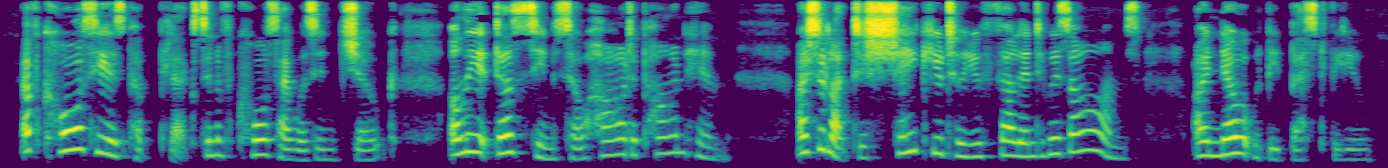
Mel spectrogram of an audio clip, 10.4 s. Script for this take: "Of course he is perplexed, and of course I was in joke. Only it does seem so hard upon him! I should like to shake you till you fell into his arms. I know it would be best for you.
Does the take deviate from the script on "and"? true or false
false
